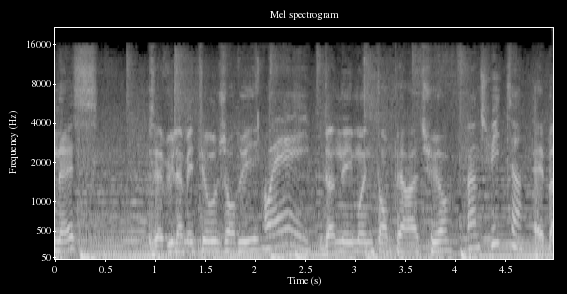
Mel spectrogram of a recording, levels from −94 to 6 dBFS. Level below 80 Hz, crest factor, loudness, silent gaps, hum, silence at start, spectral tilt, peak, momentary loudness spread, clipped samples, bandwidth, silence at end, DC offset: -22 dBFS; 10 dB; -17 LUFS; none; none; 0 s; -5 dB/octave; -4 dBFS; 3 LU; under 0.1%; 16 kHz; 0 s; under 0.1%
